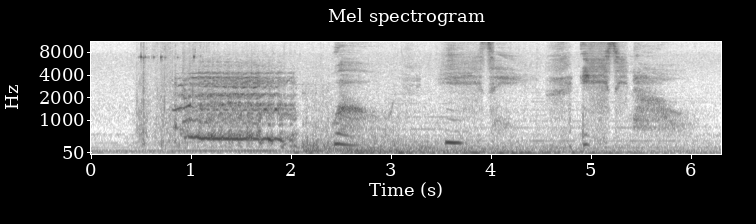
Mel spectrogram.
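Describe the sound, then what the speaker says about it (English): A horse whinnies and neighs loudly and close by in a long, shaky call, followed by snorts and shuffling, with hushed whispering voices in the background. "The horse nearly woke the guard."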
